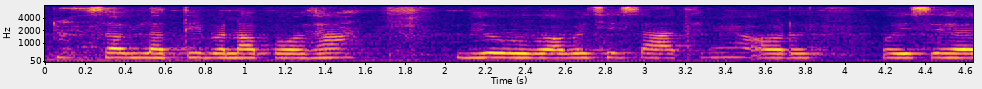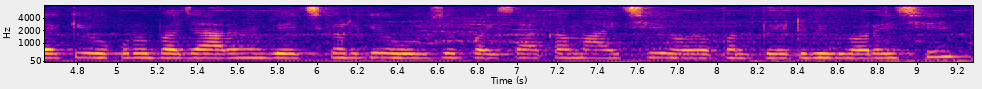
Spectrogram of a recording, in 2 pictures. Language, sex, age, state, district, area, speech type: Maithili, female, 30-45, Bihar, Sitamarhi, rural, spontaneous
